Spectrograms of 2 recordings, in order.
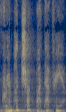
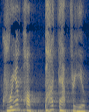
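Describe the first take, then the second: First: Hushed unvoiced whisper, laying on guilt; mock-solemn whisper to a child. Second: Said in the usual way. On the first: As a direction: breathe it out like a secret. Mother whispers guilt-trip to son.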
